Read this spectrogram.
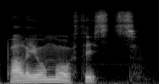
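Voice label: "Paleomothists", pronunciations; Fourth Way; Beelzebub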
